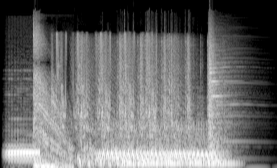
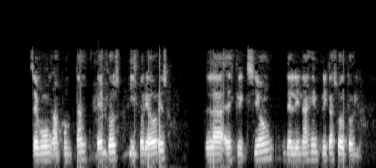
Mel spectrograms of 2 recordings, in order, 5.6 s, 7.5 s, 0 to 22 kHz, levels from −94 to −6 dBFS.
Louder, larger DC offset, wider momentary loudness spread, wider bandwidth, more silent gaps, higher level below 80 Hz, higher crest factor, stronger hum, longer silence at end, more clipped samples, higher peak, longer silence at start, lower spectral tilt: first, -12 LUFS vs -17 LUFS; neither; about the same, 9 LU vs 10 LU; first, 15.5 kHz vs 7.6 kHz; second, none vs 3.78-4.07 s; first, -20 dBFS vs -54 dBFS; about the same, 12 dB vs 16 dB; neither; first, 0.75 s vs 0.35 s; neither; about the same, 0 dBFS vs -2 dBFS; second, 0.1 s vs 0.65 s; about the same, -5.5 dB/octave vs -4.5 dB/octave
